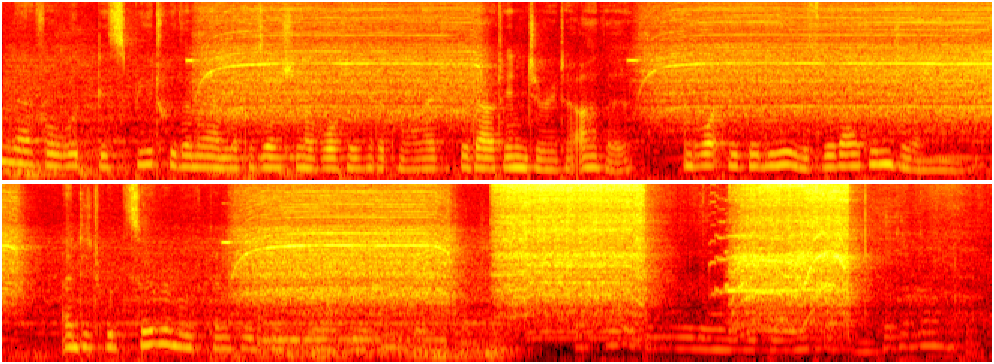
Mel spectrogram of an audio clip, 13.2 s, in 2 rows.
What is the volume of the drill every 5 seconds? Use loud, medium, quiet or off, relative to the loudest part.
medium, medium, loud.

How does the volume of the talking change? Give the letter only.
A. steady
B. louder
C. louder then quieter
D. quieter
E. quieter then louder
D.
